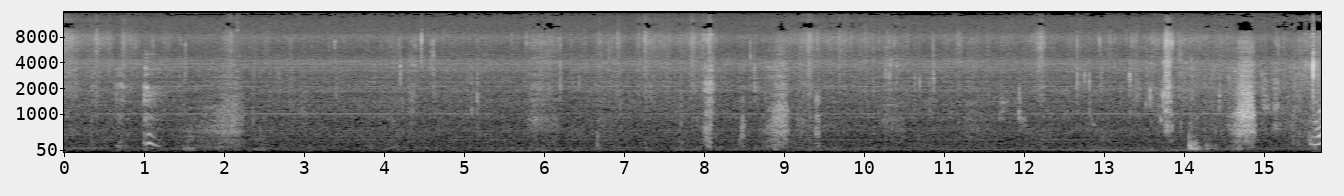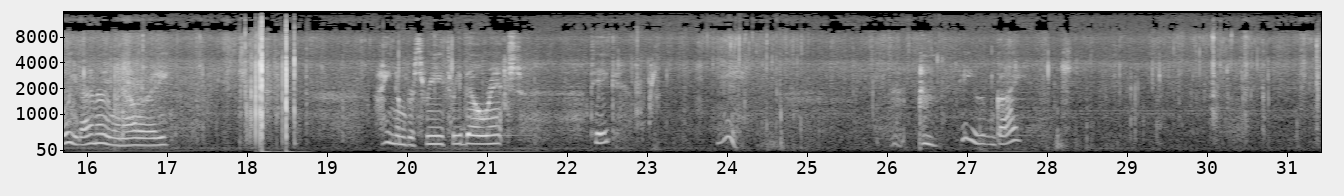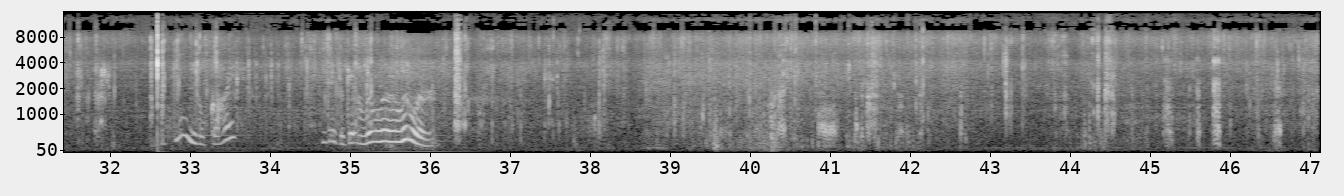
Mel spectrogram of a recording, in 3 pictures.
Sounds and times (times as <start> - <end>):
Patter: 0.0 - 47.1.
